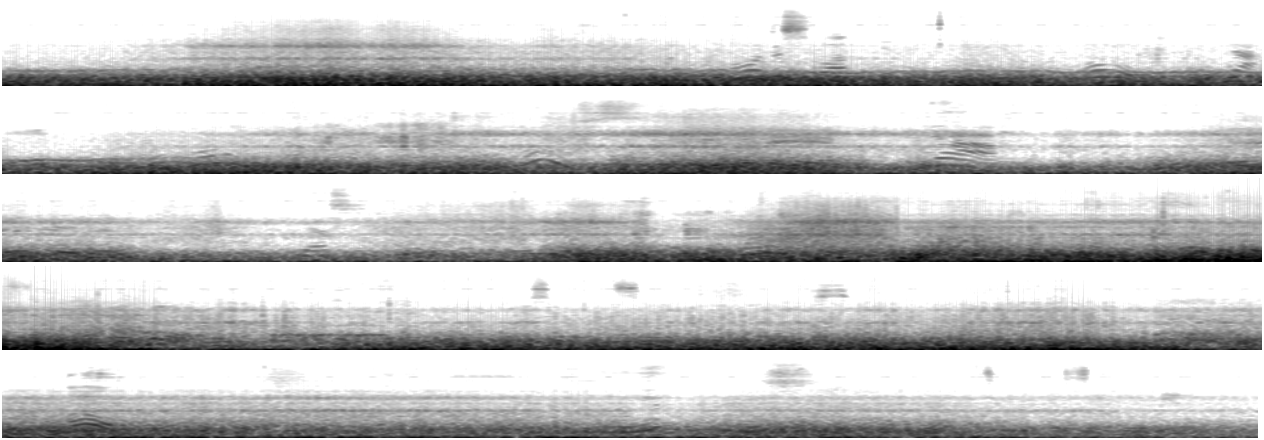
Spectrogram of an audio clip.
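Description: Wind rushing over the microphone of a paraglider in flight, a low rumble that swells and fades, loudest a little past the middle. Faint high steady tones come and go over it.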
